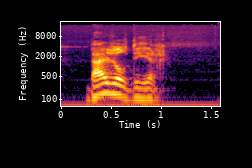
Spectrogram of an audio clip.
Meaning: marsupial, any member of the infraclass Marsupialia
- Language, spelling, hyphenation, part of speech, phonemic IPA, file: Dutch, buideldier, bui‧del‧dier, noun, /ˈbœy̯.dəlˌdiːr/, Nl-buideldier.ogg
